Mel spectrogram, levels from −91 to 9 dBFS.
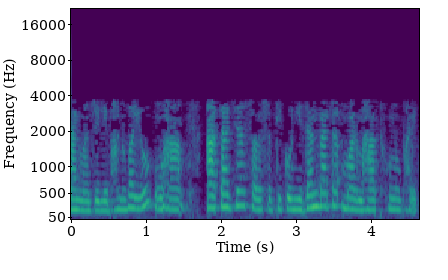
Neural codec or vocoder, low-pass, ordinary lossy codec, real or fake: none; 3.6 kHz; none; real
